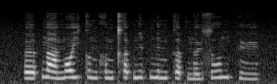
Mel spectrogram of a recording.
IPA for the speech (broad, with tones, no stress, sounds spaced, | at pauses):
œː˨˥ k̚ ŋ aː˧ ŋ ɔː˥ j k ʊ˨˧ ŋ h ʊ˨˧ ŋ kʰ ɐ˧ k̚ ŋ iː˧ p̚ ŋ ɪ˨˧ ŋ k ɐ˨ k̚ n̪ ɵ˨ ɥ s uː˥ ŋ k yː˨ k̚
